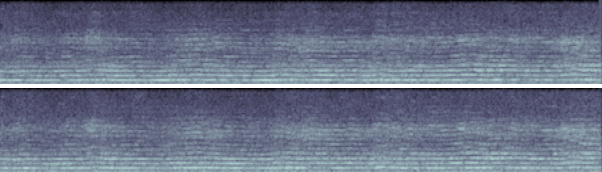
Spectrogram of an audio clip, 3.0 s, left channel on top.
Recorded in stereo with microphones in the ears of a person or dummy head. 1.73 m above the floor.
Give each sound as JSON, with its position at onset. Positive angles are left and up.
{"t": 0.0, "sound": "a fan", "side_deg": 25, "distance_m": 7.5}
